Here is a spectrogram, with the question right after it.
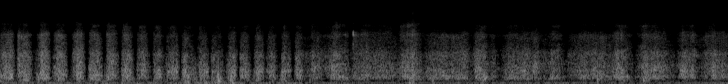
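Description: Fingertips rub and scratch the two soft, hollow, white silicone ear-shaped pieces of a binaural microphone. Quick, rhythmic strokes of close, broadband scratching and rubbing noise repeat steadily throughout, loosening into slower, uneven rubs later.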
